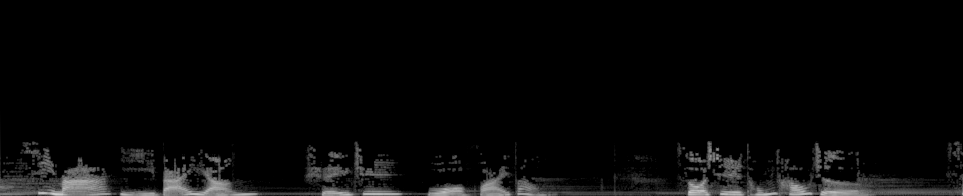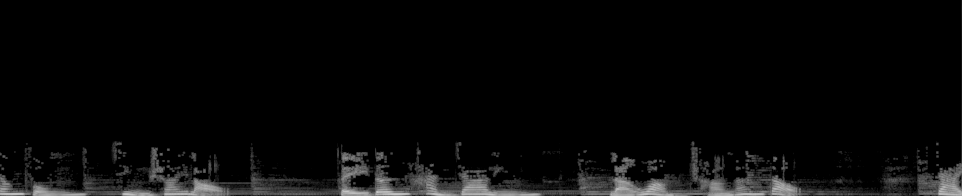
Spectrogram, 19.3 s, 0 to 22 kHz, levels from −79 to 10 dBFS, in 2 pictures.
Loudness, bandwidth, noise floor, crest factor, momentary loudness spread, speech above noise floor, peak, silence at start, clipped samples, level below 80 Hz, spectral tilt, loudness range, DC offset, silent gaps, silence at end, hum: -20 LUFS; 6.2 kHz; -55 dBFS; 16 dB; 12 LU; 36 dB; -4 dBFS; 0 s; under 0.1%; -64 dBFS; -5.5 dB/octave; 4 LU; under 0.1%; none; 0 s; none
